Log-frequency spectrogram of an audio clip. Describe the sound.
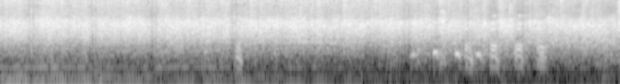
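Loud, steady applause from a crowd fills the whole stretch, a dense wash of clapping, with brief voiced calls or cheers rising through it toward the end.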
